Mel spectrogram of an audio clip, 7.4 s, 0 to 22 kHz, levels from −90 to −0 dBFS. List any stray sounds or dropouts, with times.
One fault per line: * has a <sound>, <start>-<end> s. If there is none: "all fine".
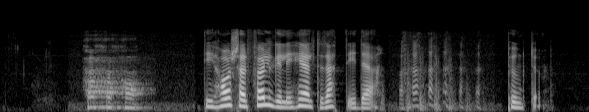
* has a laugh, 1.0-2.0 s
* has a laugh, 5.0-6.1 s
